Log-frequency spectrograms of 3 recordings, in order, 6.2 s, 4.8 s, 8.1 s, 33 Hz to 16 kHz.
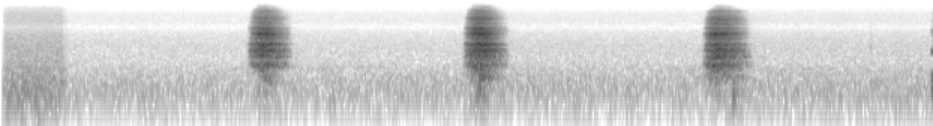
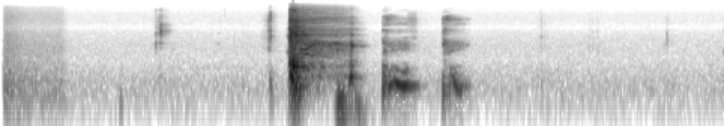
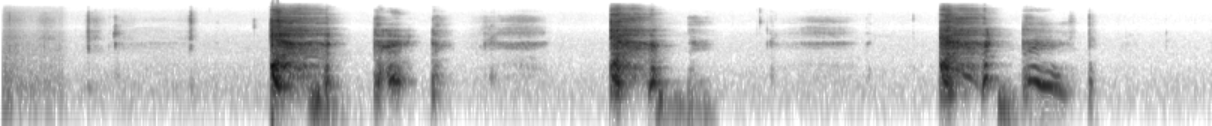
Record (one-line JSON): {"exhalation_length": "6.2 s", "exhalation_amplitude": 5347, "exhalation_signal_mean_std_ratio": 0.27, "cough_length": "4.8 s", "cough_amplitude": 23675, "cough_signal_mean_std_ratio": 0.21, "three_cough_length": "8.1 s", "three_cough_amplitude": 26027, "three_cough_signal_mean_std_ratio": 0.29, "survey_phase": "beta (2021-08-13 to 2022-03-07)", "age": "45-64", "gender": "Female", "wearing_mask": "No", "symptom_cough_any": true, "symptom_runny_or_blocked_nose": true, "symptom_sore_throat": true, "symptom_diarrhoea": true, "symptom_onset": "8 days", "smoker_status": "Never smoked", "respiratory_condition_asthma": true, "respiratory_condition_other": true, "recruitment_source": "REACT", "submission_delay": "2 days", "covid_test_result": "Negative", "covid_test_method": "RT-qPCR", "influenza_a_test_result": "Negative", "influenza_b_test_result": "Negative"}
